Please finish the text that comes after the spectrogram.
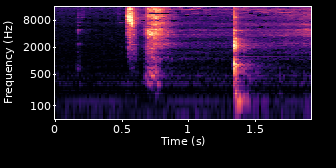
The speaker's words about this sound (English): Give me a second. Let me take a sip.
